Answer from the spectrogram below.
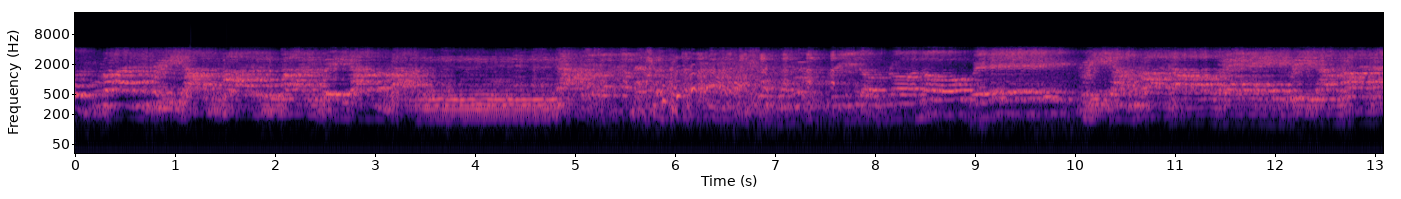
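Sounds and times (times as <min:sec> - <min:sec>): cast singing gospel chorus: 0:00.0 - 0:13.0.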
